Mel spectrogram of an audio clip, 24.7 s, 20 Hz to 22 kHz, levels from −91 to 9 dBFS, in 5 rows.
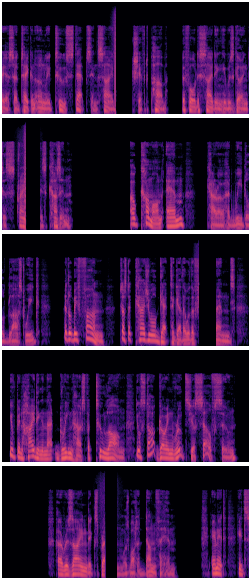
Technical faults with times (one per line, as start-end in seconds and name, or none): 2.14-2.62 wireless microphone squelch dropout
5.17-5.78 wireless microphone squelch dropout
13.68-14.17 wireless microphone squelch dropout
21.56-22.20 wireless microphone squelch dropout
